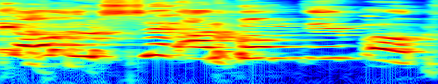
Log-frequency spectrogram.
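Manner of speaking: high, loud shout, cracking up; gleeful shouted echo; hilarious disbelief. Real, not acted. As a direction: shout the punchline back in hysterics. Gleeful echo of the story's punchline.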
